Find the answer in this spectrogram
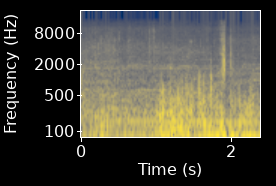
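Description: Wind buffeting the microphone aboard a boat, a steady low rumble, with one sharp knock near the end.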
